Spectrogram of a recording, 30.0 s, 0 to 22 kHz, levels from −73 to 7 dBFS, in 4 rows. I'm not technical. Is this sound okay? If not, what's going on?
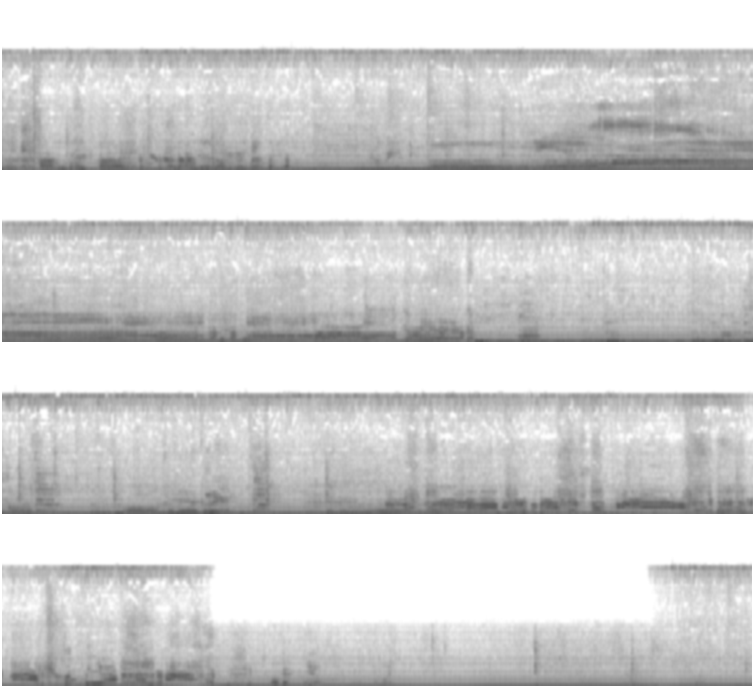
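No. From 24.28 to 29.35 seconds, a digital radio blending to analogue occurs: the radio lost its digital signal and faded over about 0.4 s to the FM broadcast. A faint hiss appears, but unlike a dropout, it never cuts out or changes volume.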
